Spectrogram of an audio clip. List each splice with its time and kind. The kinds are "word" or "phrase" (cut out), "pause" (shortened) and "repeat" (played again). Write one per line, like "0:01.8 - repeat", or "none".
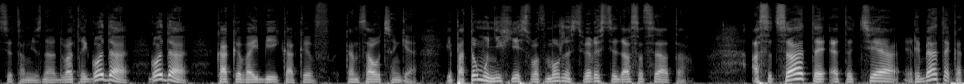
0:01.5 - repeat

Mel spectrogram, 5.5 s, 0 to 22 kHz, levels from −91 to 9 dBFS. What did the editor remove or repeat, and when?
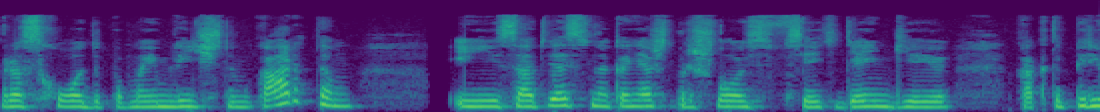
0:03.3 - word

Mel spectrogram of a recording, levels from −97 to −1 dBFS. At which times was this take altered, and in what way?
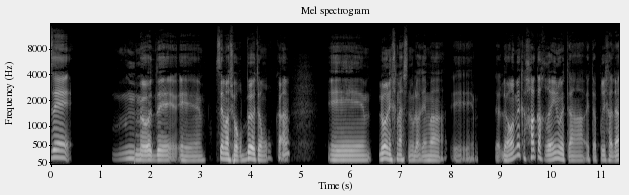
0:01.7 - word

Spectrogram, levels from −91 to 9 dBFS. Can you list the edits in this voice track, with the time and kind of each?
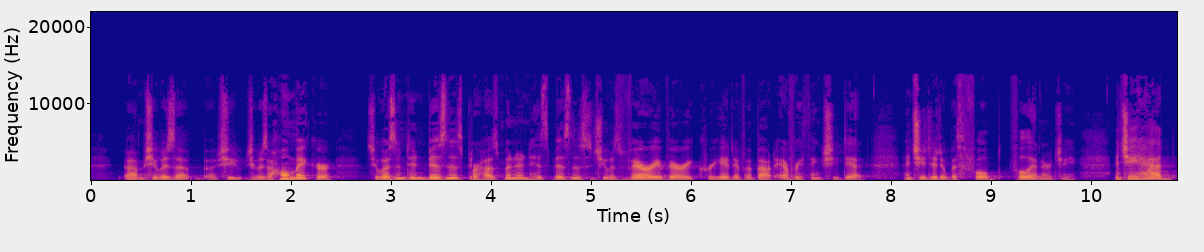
0:03.8 - phrase

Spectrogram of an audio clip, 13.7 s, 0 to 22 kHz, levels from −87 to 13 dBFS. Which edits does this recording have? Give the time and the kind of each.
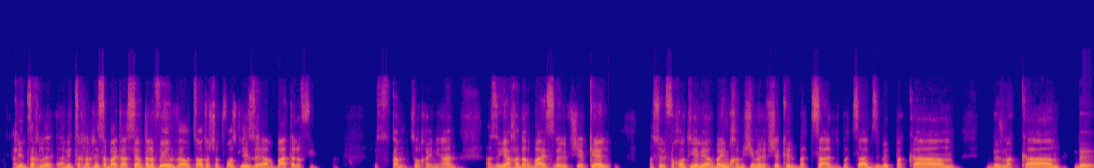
none

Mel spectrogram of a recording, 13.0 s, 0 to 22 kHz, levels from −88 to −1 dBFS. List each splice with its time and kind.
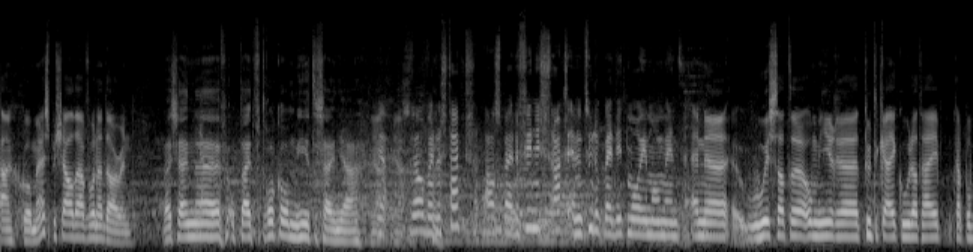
none

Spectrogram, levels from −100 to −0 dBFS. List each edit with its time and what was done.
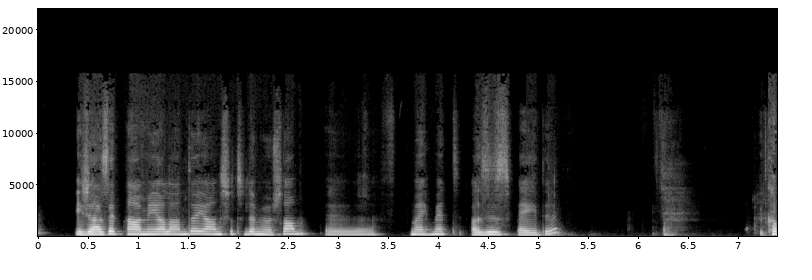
none

